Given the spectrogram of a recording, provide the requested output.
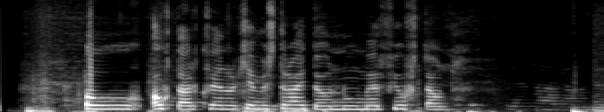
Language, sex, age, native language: Icelandic, male, 12, Icelandic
